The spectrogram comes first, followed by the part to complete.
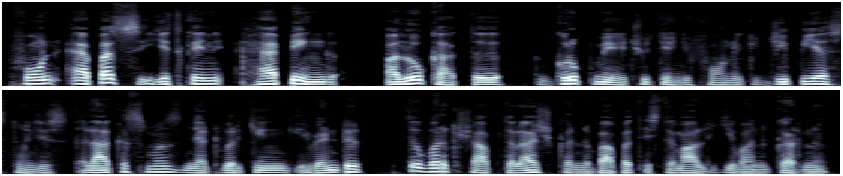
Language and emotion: Kashmiri, neutral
